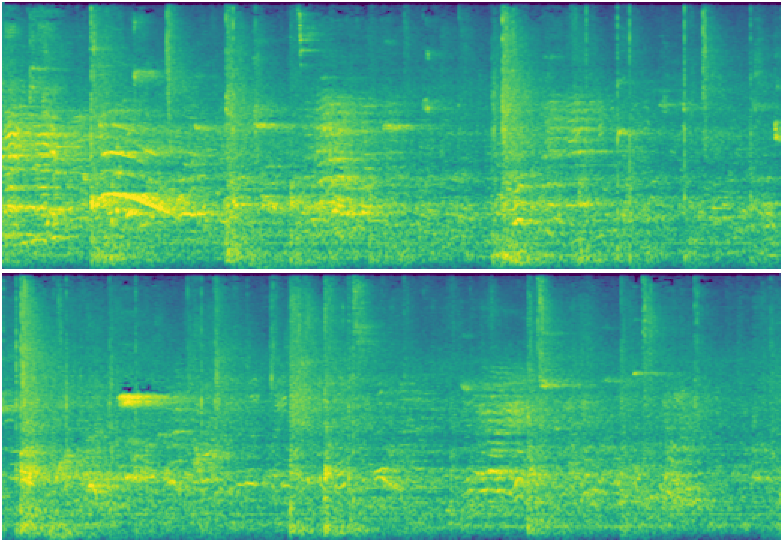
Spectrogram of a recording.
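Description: Young men and women chatter and call out across a large echoing gym.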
